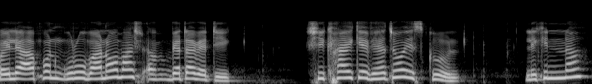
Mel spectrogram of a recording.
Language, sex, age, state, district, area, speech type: Maithili, female, 45-60, Bihar, Begusarai, rural, spontaneous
